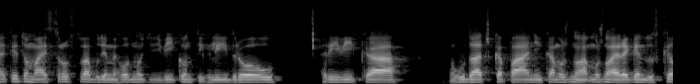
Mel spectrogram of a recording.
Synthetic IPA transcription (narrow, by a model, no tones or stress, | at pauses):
ajt̪ɪɛt̪ɔmajst̪ɾɔʊst̪ʋaːbuɟɛmɛɦɔd̪nɔciɟʋiːkɔnt̪iːɣliːd̪ɾɔʊ | ɾiʋika | ɦud̪aːt͡ʃkapaːɲikamɔʒnɔmɔʒnɔajɾɛɡɛnd̪uskɛ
